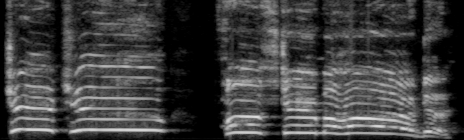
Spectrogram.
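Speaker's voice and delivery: very high, loud train-whistle cry; full-force high-pitched conductor call; Santa shouting as conductor. A narrator's reading. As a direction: hoot and holler it, stretched out. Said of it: "Santa shouted".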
